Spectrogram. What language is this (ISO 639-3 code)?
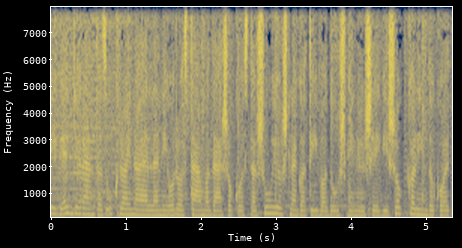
hun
